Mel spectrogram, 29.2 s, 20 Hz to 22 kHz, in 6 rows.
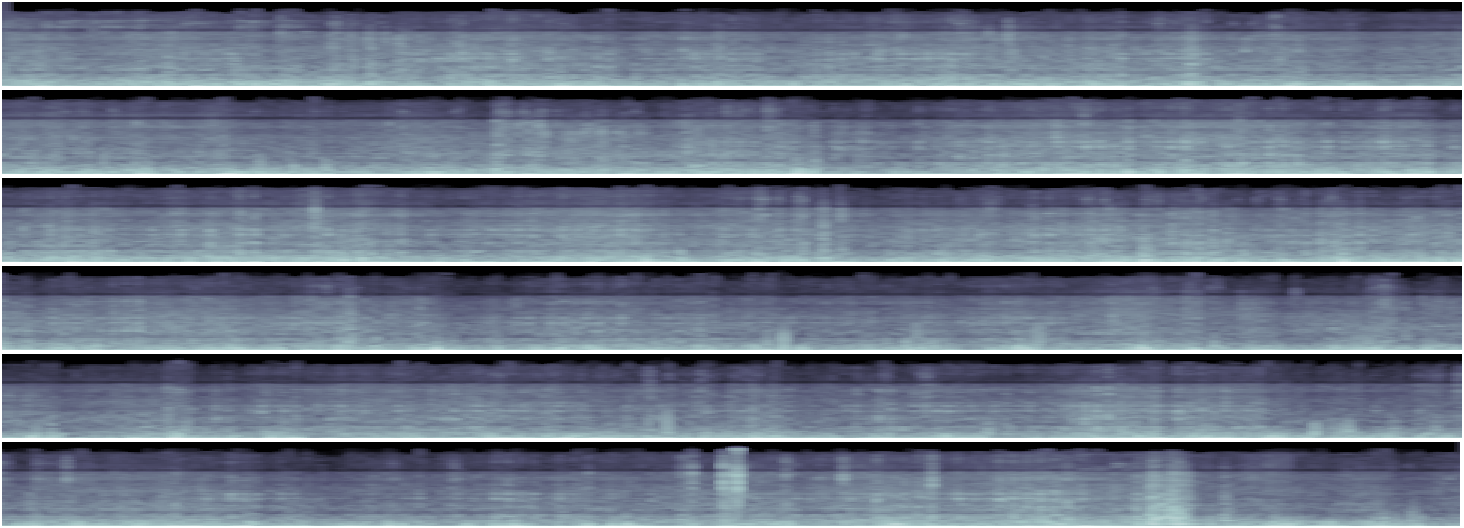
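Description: Steady wind noise buffeting the microphone of a camera mounted on a bicycle moving at about 15 mph, a continuous low rumble without let-up.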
